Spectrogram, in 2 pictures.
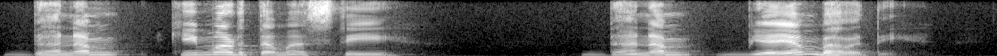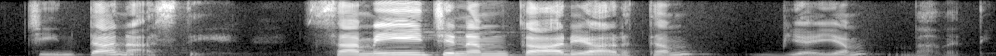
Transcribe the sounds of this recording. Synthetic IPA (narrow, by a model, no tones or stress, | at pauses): d̪ʱɐnɐm | kimɐɾt̪ɐmɐst̪i | d̪ʱɐnɐmʋjɐjɐmbʱɐʋɐ̰t̪ḭ | t͡ʃint̪aːna̰ːst̪i | sɐmiːt͡ʃinɐmkaːɾjaːɾt̪ʰɐm | ʋjɐjɐm | bʱɐʋɐt̪i̥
